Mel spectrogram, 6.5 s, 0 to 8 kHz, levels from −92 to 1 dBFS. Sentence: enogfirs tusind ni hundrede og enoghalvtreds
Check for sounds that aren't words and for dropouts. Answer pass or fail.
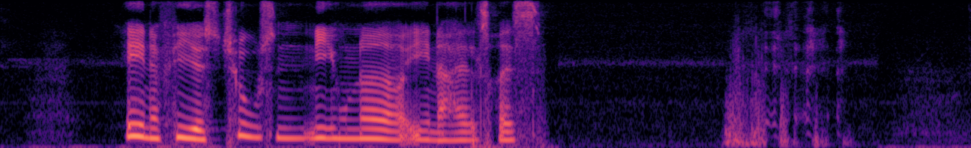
fail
